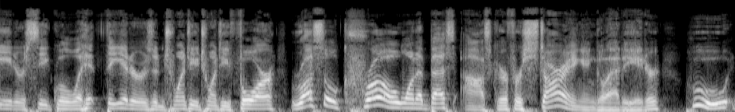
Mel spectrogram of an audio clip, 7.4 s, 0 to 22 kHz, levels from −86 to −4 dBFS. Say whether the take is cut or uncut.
cut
